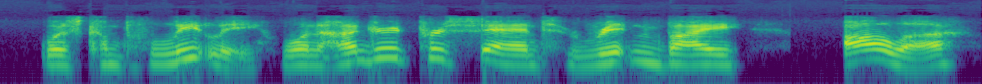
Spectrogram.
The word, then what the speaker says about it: Allah: Okay, so just so you know, they believe that the Quran was completely 100% written by Allah, or sometimes you hear it pronounced Allah.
